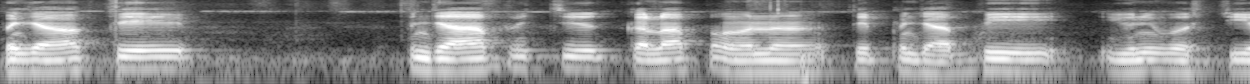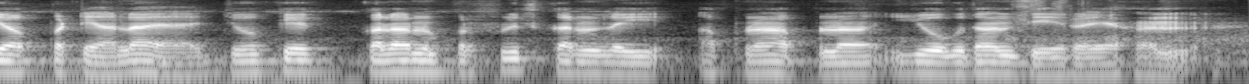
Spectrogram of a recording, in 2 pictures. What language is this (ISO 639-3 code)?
pan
